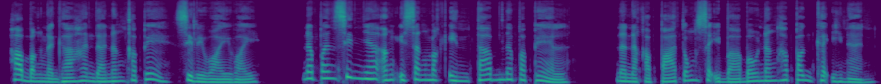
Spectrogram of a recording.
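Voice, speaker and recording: A woman reading scripted dramatic story narration in measured, short phrases. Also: low voice, a little mellow, no echo, clean studio sound.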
